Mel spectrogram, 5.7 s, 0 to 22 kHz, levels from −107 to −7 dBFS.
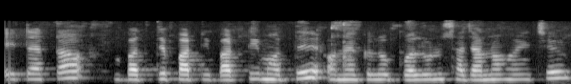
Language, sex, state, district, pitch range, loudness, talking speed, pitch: Bengali, female, West Bengal, Malda, 230-255 Hz, -29 LUFS, 135 wpm, 235 Hz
